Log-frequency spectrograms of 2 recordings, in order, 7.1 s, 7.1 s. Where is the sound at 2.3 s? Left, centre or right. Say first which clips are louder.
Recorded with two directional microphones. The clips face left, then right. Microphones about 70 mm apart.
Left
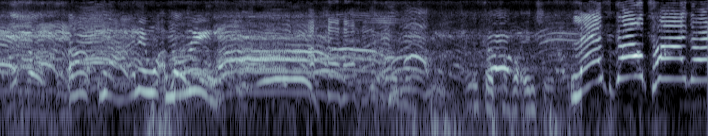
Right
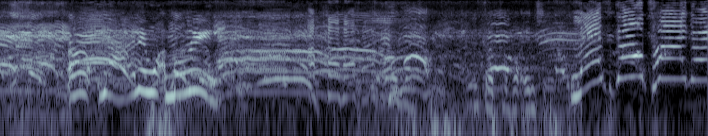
Left 6 dB; left.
